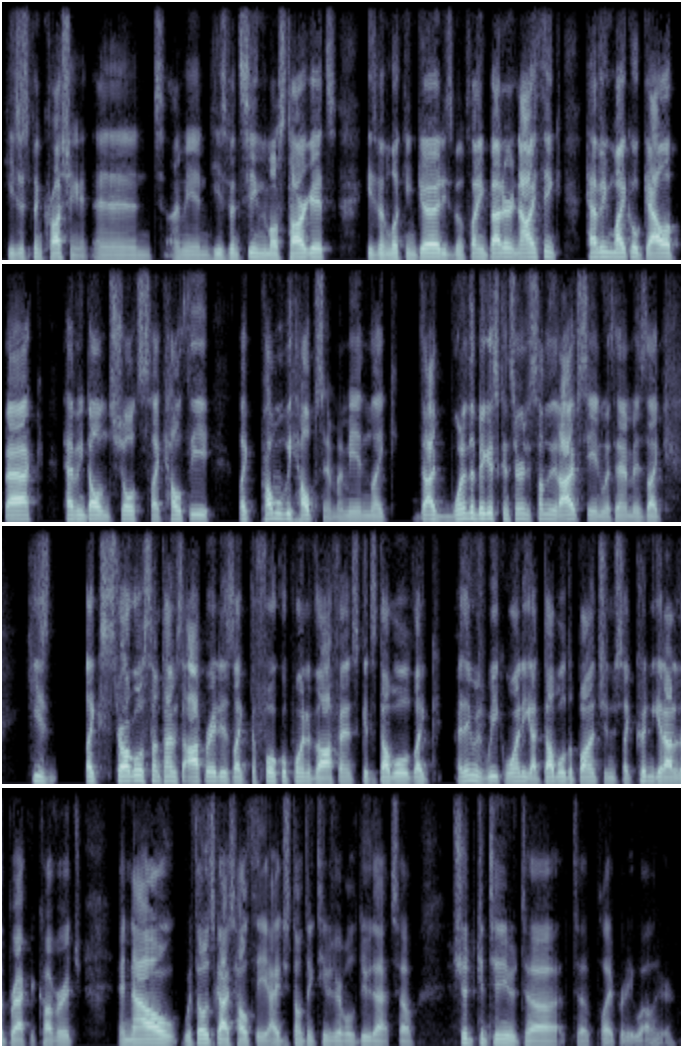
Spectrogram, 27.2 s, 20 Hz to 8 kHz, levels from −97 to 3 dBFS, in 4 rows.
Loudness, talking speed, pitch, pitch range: -23 LUFS, 260 wpm, 125 Hz, 120-135 Hz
